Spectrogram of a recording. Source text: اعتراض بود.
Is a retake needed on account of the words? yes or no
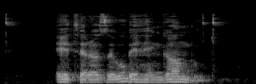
yes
